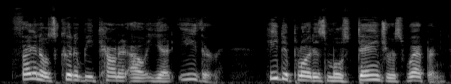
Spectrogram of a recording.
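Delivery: ordinary delivery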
